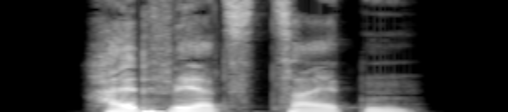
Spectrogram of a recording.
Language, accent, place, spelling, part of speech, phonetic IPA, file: German, Germany, Berlin, Halbwertszeiten, noun, [ˈhalpveːɐ̯t͡sˌt͡saɪ̯tn̩], De-Halbwertszeiten.ogg
- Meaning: plural of Halbwertszeit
